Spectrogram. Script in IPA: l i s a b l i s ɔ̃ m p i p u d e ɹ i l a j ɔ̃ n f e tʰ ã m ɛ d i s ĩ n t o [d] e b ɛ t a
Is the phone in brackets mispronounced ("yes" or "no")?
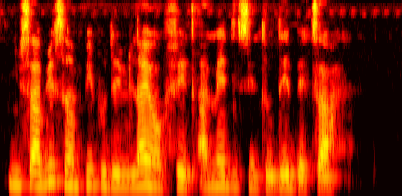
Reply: no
